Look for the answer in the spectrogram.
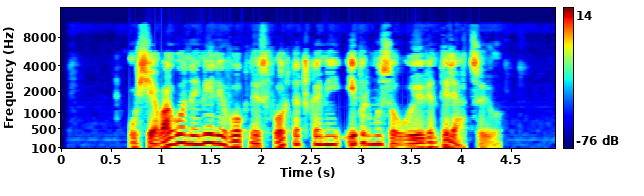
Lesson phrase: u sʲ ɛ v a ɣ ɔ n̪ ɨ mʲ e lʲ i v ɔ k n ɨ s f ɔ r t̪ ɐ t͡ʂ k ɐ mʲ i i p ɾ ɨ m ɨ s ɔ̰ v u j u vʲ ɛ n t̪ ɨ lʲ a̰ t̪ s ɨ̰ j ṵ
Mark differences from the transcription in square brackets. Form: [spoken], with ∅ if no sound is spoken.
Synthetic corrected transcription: u sʲ ɛ v a ɣ ɔ n̪ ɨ mʲ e lʲ i v ɔ k n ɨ s f ɔ r t̪ ɐ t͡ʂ k ɐ mʲ i i p ɾ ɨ m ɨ s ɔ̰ v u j u vʲ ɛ n t̪ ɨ lʲ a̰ t̪ s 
